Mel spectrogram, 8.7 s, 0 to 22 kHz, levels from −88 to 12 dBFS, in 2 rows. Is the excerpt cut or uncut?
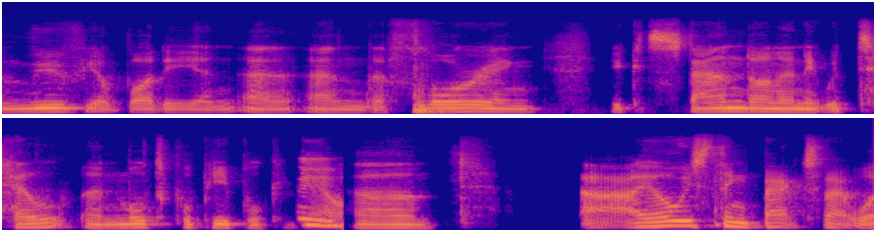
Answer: cut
